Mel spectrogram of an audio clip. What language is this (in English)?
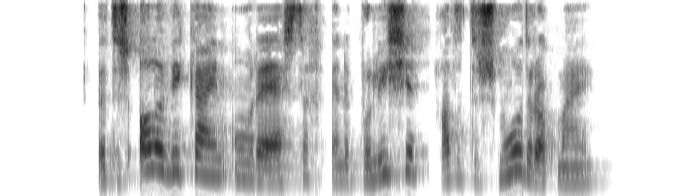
Western Frisian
